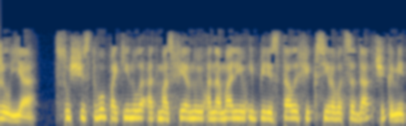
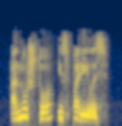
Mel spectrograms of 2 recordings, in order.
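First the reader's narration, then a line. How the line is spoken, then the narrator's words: Plain question. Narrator (Russian): спросил я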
